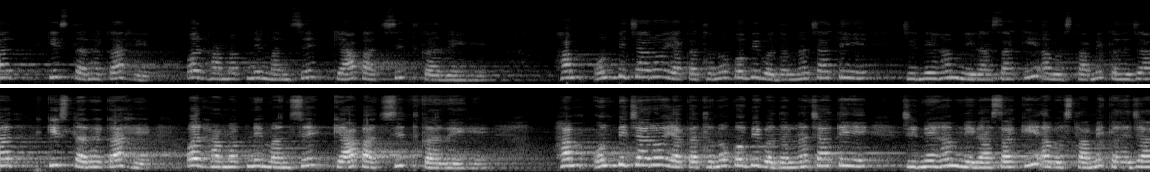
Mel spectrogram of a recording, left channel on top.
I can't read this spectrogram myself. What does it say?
किस तरह का है और हम अपने मन से क्या बातचीत कर रहे हैं। हम उन विचारों या कथनों को भी बदलना चाहते हैं जिन्हें हम निराशा की अवस्था में कह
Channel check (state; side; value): quieter; left; 14.6 dB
